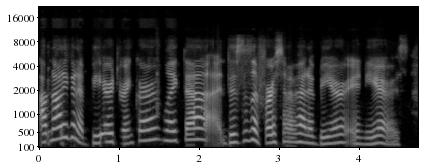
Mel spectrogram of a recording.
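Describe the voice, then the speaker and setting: A woman's voice: a little high, moderate pace, gravelly, muffled recording, a crowd in the background. A woman with a Massachusetts accent chatting casually on a late-night stream, tired and swearing freely. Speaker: guest. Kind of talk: casual chat.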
